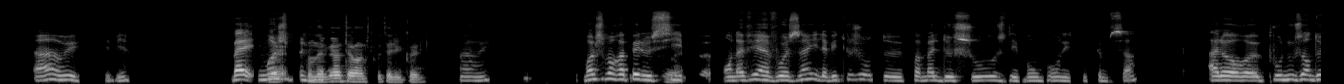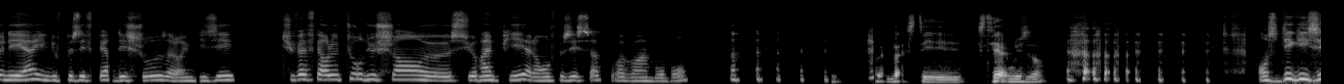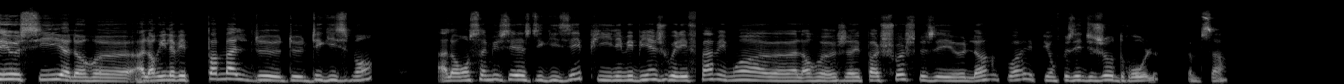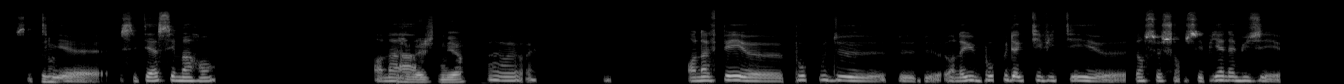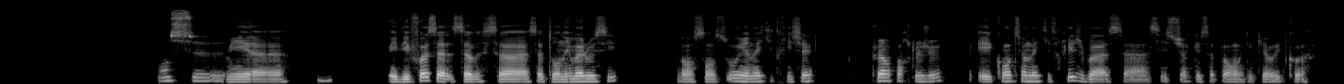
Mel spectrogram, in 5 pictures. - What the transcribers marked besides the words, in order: unintelligible speech; tapping; laugh; laughing while speaking: "amusant"; laugh
- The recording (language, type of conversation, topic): French, unstructured, Qu’est-ce que tu aimais faire quand tu étais plus jeune ?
